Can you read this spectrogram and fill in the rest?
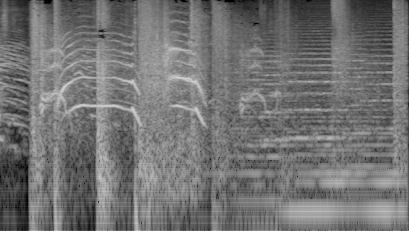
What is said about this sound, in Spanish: Sonidos de disparos se escuchan por doquier.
